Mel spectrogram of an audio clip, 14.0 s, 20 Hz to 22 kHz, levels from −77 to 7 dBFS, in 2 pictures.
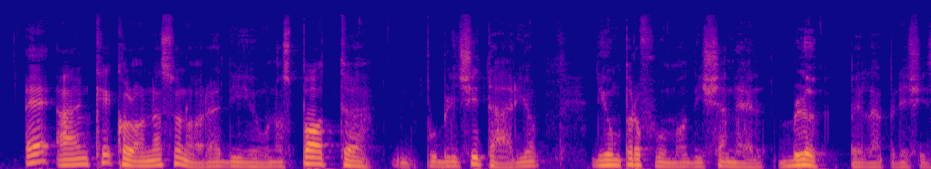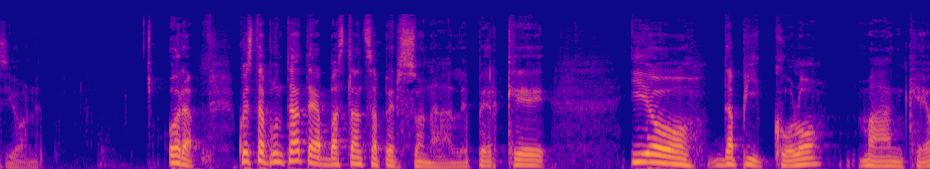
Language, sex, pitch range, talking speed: Italian, male, 100-135 Hz, 125 wpm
